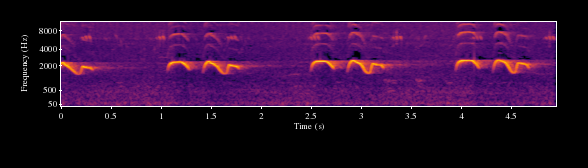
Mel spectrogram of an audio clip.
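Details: Common hawk-cuckoo in Aurangabad calling loud during the monsoon, said to signal rain: loud, clear whistled notes rising then dropping, delivered in three pairs about once a second, with faint high chirps from other birds behind.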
